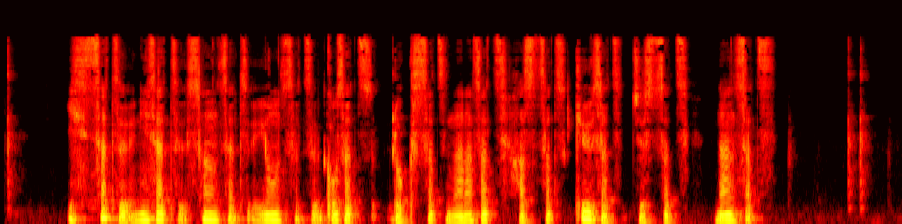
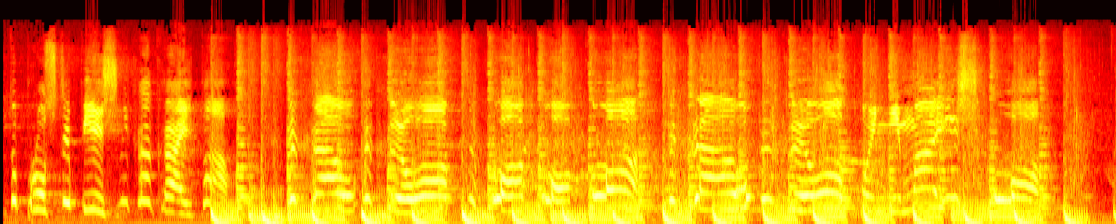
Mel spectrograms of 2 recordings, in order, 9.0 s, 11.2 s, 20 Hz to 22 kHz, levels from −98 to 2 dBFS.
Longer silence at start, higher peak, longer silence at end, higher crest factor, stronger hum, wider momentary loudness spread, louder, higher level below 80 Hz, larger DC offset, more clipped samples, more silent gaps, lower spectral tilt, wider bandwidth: about the same, 0.05 s vs 0.1 s; second, -10 dBFS vs 0 dBFS; first, 0.4 s vs 0 s; first, 18 dB vs 10 dB; neither; first, 9 LU vs 6 LU; second, -28 LUFS vs -10 LUFS; second, -44 dBFS vs -22 dBFS; second, under 0.1% vs 0.3%; second, under 0.1% vs 0.5%; neither; about the same, -5.5 dB/octave vs -4.5 dB/octave; second, 11.5 kHz vs 14.5 kHz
